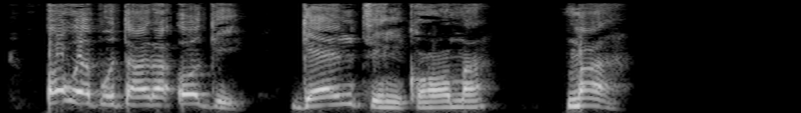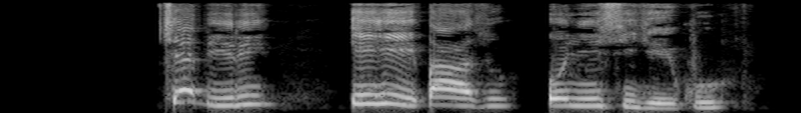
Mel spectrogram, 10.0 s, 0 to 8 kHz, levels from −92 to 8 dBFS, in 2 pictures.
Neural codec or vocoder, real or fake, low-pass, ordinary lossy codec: none; real; 7.2 kHz; MP3, 48 kbps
